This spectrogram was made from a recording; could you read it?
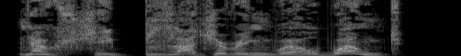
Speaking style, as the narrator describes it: bellowed Amicus

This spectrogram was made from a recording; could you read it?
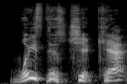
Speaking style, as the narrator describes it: shouted

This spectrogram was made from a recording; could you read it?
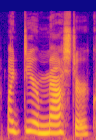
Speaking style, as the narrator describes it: cried Cacambo sadly

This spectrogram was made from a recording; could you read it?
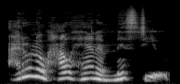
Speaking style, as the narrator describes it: Jessica sighed

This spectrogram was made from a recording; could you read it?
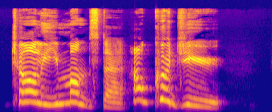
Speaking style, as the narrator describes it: Fred and George cried out

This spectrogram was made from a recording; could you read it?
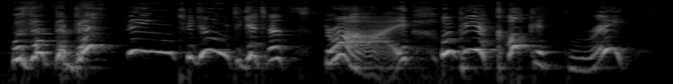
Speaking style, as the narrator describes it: said the dodo in an offended tone

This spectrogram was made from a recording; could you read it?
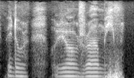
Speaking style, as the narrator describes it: he said in a low, soft tone

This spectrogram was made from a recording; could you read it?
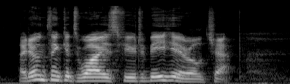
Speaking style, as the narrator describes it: says out in a loud voice

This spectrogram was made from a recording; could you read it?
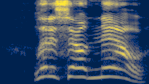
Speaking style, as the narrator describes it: shouted

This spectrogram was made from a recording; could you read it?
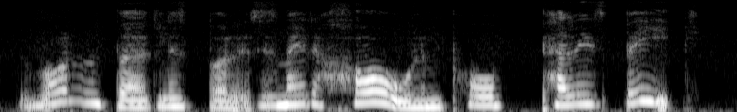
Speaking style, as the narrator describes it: cried the monkey

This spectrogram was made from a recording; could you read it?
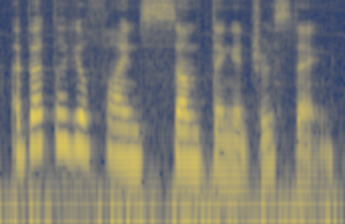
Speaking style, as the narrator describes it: she sighs

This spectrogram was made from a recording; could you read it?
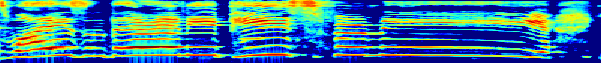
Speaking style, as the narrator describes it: he yells at the skies

